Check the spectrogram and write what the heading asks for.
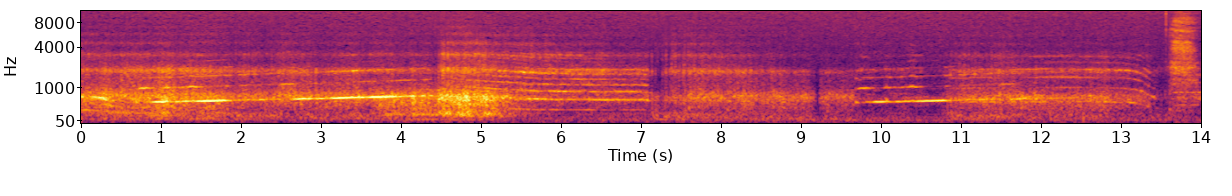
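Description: A Stuka dive-bomber's whine in a dive, rising slowly in pitch over about four seconds, then holding, and rising again briefly about ten seconds in.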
